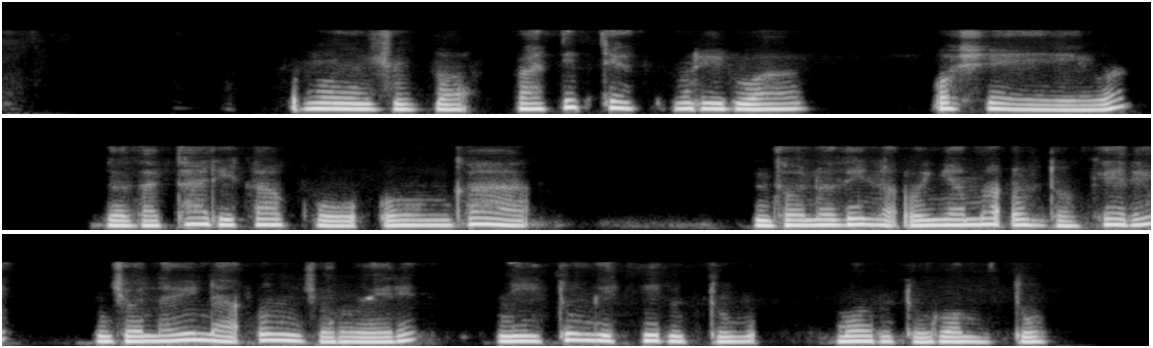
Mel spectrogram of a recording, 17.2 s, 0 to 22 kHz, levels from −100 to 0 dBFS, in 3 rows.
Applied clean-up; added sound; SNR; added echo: neural mask model Resemble Enhance denoiser.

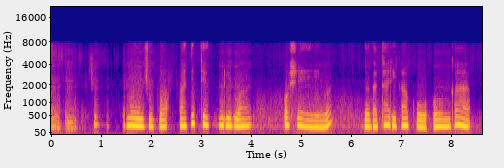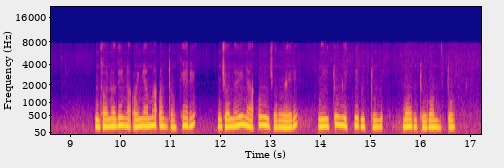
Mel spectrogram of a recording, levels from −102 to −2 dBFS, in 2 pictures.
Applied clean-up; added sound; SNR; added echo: neural separator model SepFormer DNS4.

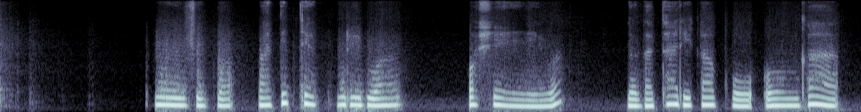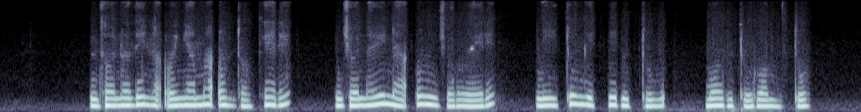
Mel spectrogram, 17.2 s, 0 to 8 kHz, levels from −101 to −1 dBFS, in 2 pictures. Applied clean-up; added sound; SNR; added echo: neural mask model RNNoise.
